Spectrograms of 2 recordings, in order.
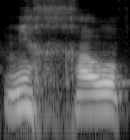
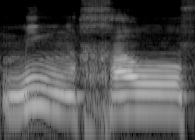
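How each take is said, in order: First: The n sound is dropped before kh entirely. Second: The n sound is blurred into a nasal hum. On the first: "Atau tidak dibaca" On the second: "Tidak dibaca"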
